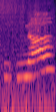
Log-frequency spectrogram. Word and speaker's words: Naganadel: I pronounce it as Naganadel.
